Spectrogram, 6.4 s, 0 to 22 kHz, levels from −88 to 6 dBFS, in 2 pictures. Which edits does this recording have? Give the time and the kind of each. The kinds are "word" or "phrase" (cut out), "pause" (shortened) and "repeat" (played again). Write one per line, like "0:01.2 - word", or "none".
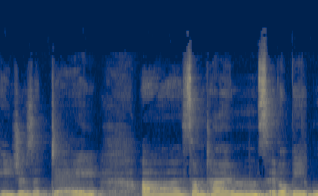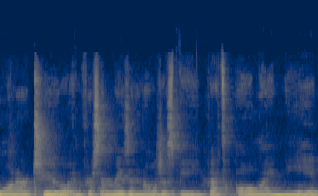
0:03.1 - word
